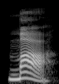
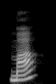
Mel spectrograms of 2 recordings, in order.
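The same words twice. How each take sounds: First: The pitch falls sharply from high to low. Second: The pitch stays high and level. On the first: It means to swear or curse. "With a falling tone" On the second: It means mother. "with a high tone, a high-level tone"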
